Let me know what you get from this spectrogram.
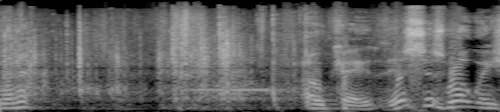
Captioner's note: paper crumples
